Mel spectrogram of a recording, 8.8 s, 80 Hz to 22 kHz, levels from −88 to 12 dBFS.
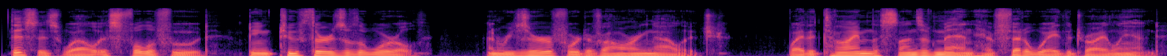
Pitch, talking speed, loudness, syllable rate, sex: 100 Hz, 210 wpm, -16 LUFS, 5.1 syllables/s, male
